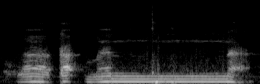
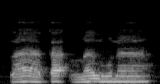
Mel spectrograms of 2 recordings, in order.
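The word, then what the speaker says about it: لا تأمنا: Karena cara yang kita baca ada dua cara, tapi yang muqaddam adaan adalah dengan ismam ya. La ta'manna, la ta'manna seperti ini. La ta'manna. Tapi bisa juga dibaca dengan ikhtilas ya. Baca juga dengan ikhtilas, kita bacanya la ta'manuna. Nah, ini karena bukan di atau di tengah-tengah kata ya, bukan di waqaf. Ya, kita baca la ta'manuna tapi cepat ya.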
